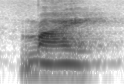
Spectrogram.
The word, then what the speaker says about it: My: my middle name is Mai, even though it's M-Y and it's got a slightly different tonal pronunciation. What do you... So the very common name is Mai, and mine is Mai.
